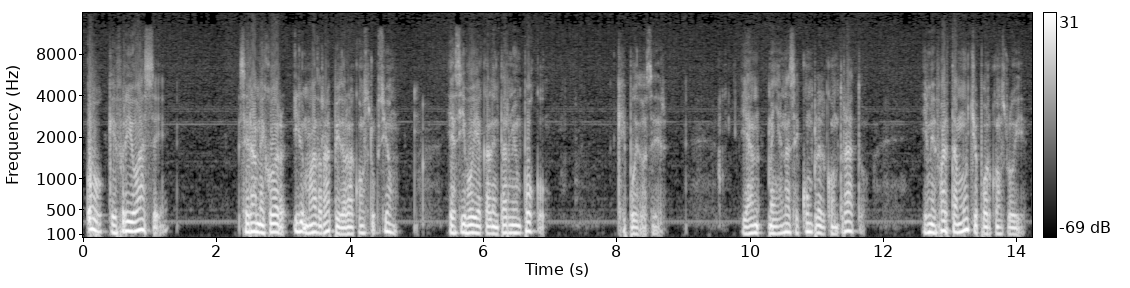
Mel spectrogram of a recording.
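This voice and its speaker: A man's voice: mid-range voice, unhurried, pauses often, breathy edge. A man playing a frightened young builder. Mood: anxious. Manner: anxious, pleading, hushed. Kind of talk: radio drama acting. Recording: dull lo-fi recording with faint music.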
